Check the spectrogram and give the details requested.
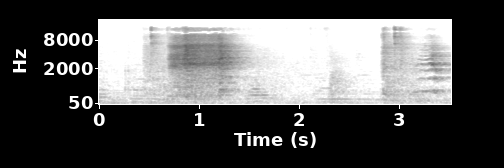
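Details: Eighteen-month-old African grey parrot, a talking bird in Melbourne, Australia, gives a loud, harsh, hissing squawk under a second, then brief voice-like chatter with whistled overtones; no other sounds intrude.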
